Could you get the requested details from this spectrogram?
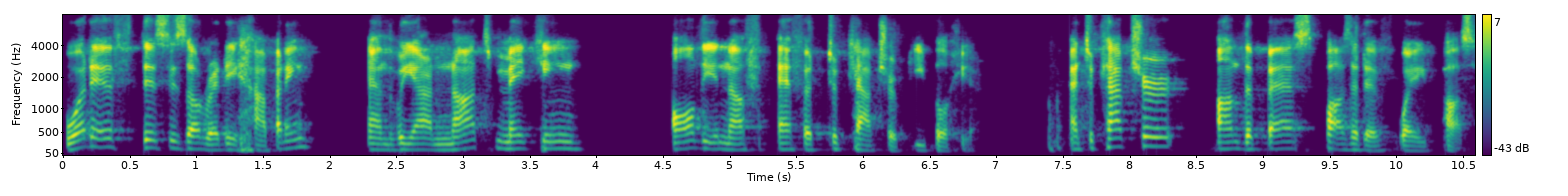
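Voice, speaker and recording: A man in a Portuguese accent, fairly high-pitched and fairly slow, with lively intonation and long, frequent pauses. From Portugal. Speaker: startup panelist. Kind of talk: panel discussion.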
